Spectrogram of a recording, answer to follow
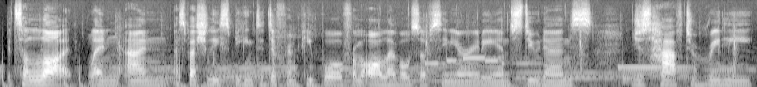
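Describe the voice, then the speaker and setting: A woman's voice: deep voice, little pitch movement, moderate pace, music in the background. A woman in her twenties, a podcast co-host, chatting casually and rambling with lots of fillers. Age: 20s. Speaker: podcast co-host, student union president. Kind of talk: casual chat.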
